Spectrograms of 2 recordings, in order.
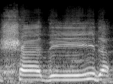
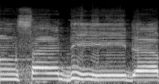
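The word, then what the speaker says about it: سديدا: Kita bacanya syadida, seakan-akan kita itu fasih, padahal bacaannya salah. Seharusnya wa qulu qawlan sadida, pakainya sin kecil bukan sin besar, karena sin kecil beda titik saja itu sudah merubah arti.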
